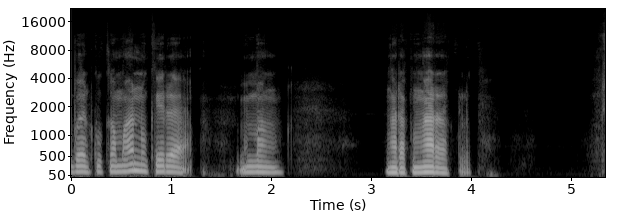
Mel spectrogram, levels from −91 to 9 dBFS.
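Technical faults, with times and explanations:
Nothing technical stands out in this bit of speech; there's no fault to flag here.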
